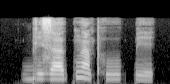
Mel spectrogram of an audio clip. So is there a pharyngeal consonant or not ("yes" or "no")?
no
